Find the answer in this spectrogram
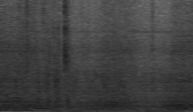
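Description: Rally car engine heard from inside the cockpit, its revs dropping about half a second in and then holding at a lower steady note as the car slows through a tight right-hand bend.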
